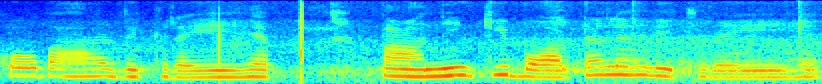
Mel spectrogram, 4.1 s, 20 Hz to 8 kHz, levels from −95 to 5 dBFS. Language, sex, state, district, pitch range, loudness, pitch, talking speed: Hindi, female, Madhya Pradesh, Dhar, 195-230 Hz, -22 LUFS, 210 Hz, 160 wpm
